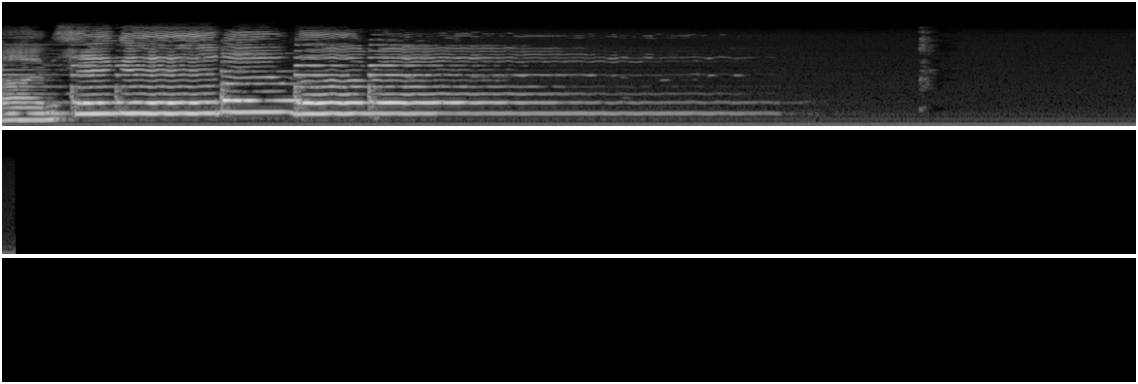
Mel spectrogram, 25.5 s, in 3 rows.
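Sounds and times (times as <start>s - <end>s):
soprano singing: 0.0s - 6.0s.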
